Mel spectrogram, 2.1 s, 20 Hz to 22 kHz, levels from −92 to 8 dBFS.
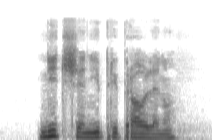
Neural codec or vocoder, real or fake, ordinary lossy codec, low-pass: vocoder, 44.1 kHz, 128 mel bands, Pupu-Vocoder; fake; AAC, 32 kbps; 19.8 kHz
